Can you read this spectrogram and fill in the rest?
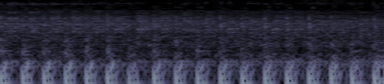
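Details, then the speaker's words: Pit bike small single after carburetor cleaning and new fuel filter, first start in neutral: slow, even thumping idle about eight firings a second; idle a bit low, carburetor still to be tuned. "oh yeah that's good and that's i don't think first kit let's bring it around so the idle is a bit low"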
